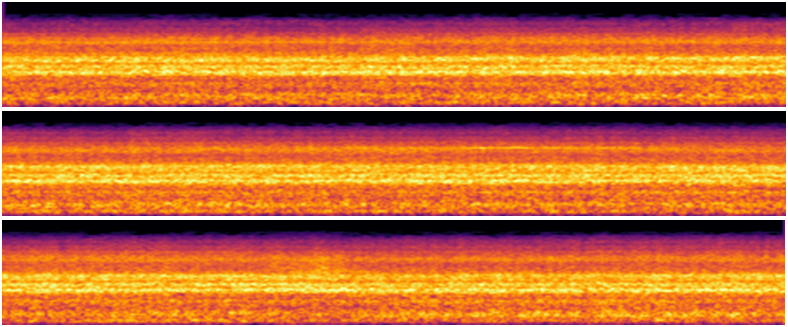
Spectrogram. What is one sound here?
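Wind roars loudly and steadily past a fast-moving vehicle.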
